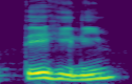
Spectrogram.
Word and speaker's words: Tehillim: E uma última observação é que os Salmos, no texto original, são conhecidos como Tehillim, se escreve T-E-H-I-L-I-M, e Tehillim significa louvores, traduzindo para o português.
